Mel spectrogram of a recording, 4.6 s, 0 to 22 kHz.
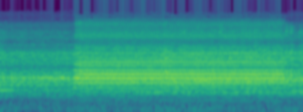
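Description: Sound-decoder air horn of a ScaleTrains HO-scale GE C44-9W model with ESU LokSound, sounding one steady chord-like blast of about three seconds that starts about a second in and cuts off sharply. A steady lower background sound runs underneath.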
